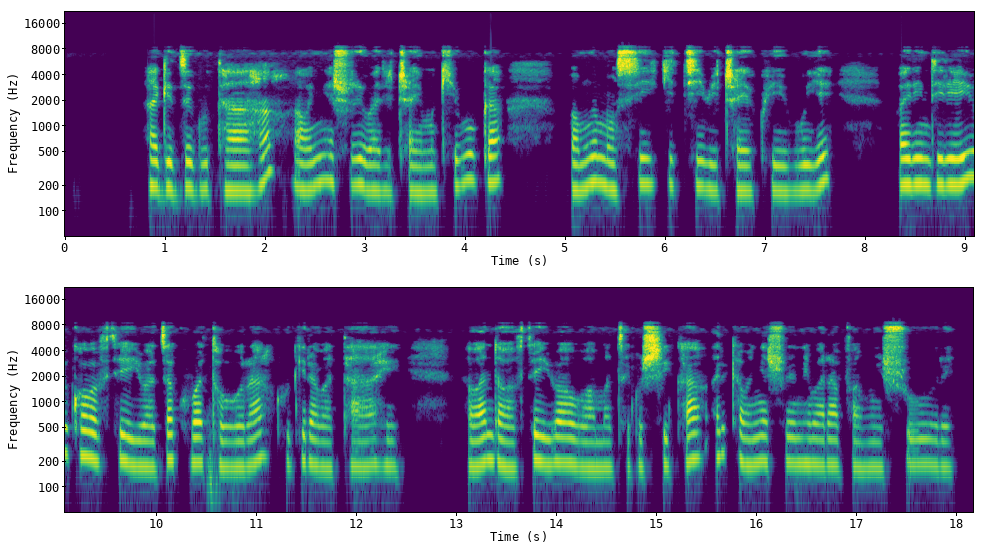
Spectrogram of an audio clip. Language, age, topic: Rundi, 25-35, education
